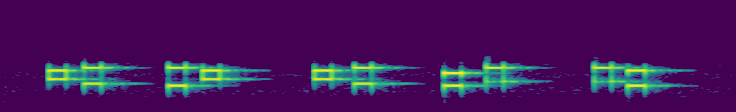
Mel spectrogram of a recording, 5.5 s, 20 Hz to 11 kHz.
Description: DTMF, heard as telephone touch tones, dialled by hand, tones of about 130 ms, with room echo. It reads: 06 30 06 19 92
